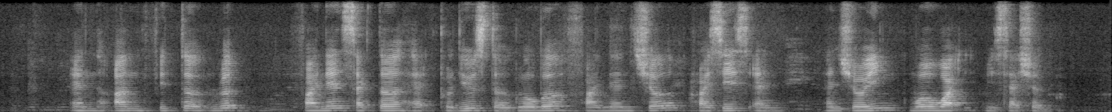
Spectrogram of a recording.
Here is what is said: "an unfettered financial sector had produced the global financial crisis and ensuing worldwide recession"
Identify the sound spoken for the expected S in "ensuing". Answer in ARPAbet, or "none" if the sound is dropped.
SH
